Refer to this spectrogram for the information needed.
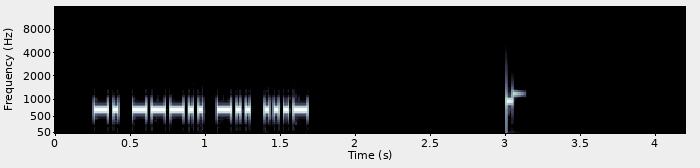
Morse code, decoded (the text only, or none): N8DV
